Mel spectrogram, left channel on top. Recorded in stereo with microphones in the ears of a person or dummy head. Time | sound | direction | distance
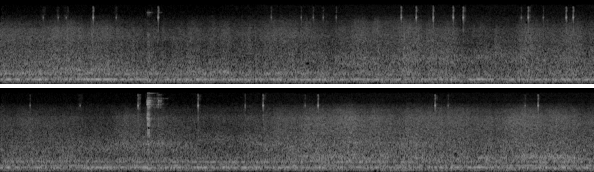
1.5 | a dropped coin | 70° right (ahead or behind) | ?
